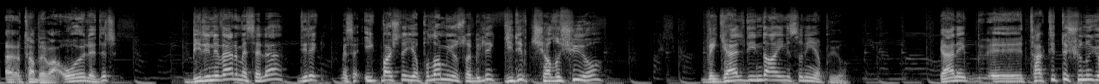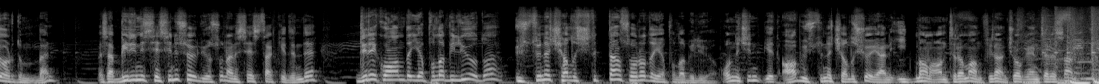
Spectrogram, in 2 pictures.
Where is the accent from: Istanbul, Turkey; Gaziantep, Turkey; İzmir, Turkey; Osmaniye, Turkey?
Istanbul, Turkey; Nişantaşı; Nişantaşı derken benim Mahallesinde top oynadığım sokaklara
